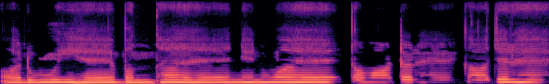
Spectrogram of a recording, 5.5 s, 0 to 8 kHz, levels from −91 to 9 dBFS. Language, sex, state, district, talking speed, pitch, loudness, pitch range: Hindi, female, Bihar, Gaya, 110 wpm, 220 Hz, -18 LUFS, 220-225 Hz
